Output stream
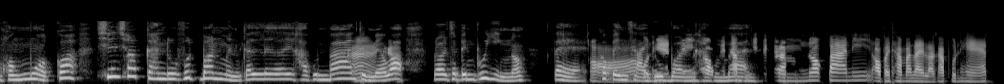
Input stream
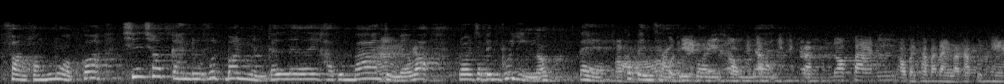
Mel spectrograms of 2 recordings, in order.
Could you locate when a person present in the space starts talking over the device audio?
none

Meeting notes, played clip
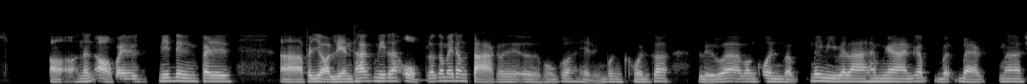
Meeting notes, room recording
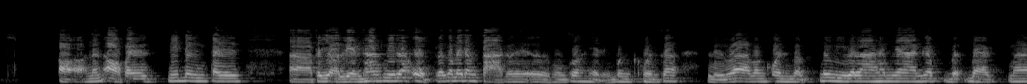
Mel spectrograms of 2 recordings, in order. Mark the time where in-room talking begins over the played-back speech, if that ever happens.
none

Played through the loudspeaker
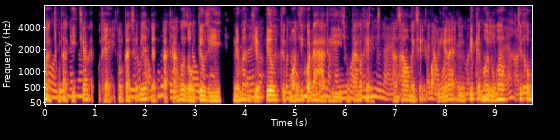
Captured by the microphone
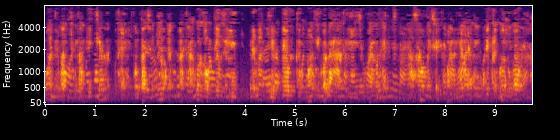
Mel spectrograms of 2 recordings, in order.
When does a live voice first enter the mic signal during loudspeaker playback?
none

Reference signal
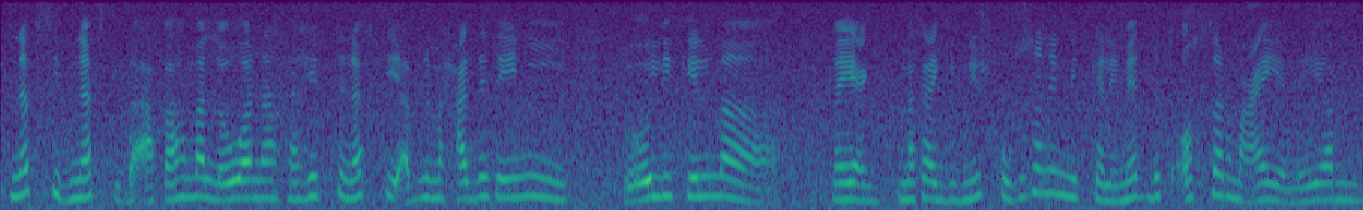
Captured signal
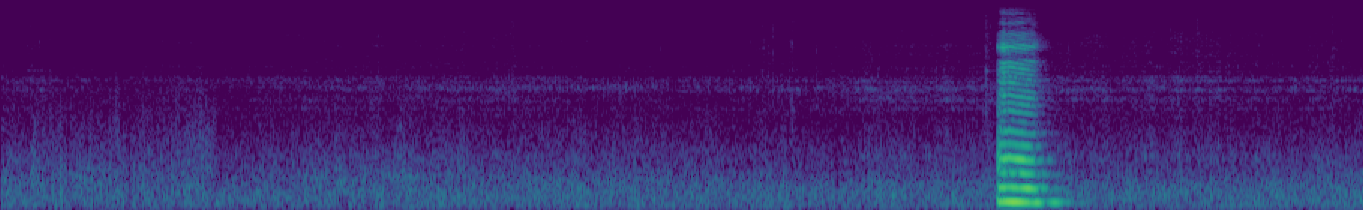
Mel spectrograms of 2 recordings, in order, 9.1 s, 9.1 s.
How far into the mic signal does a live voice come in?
6.6 s

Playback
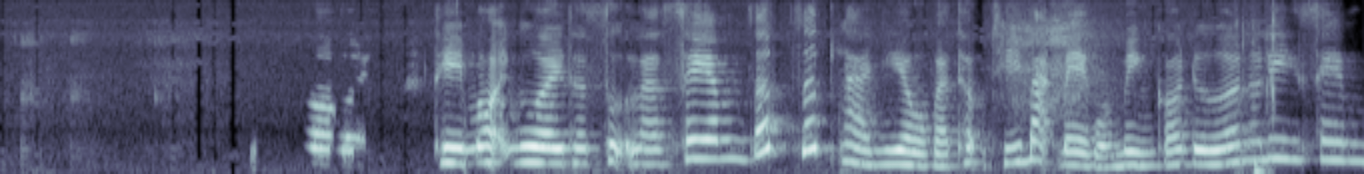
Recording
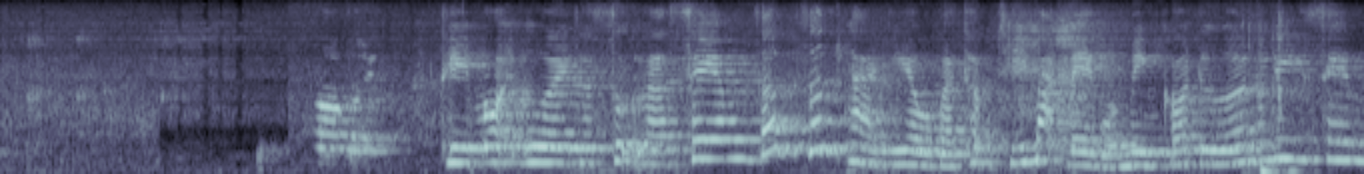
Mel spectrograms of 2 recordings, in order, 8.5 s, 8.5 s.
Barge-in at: none

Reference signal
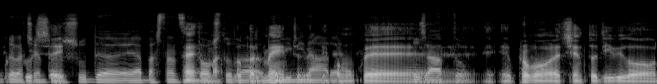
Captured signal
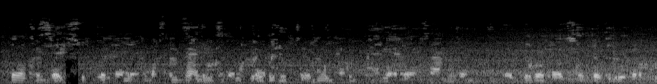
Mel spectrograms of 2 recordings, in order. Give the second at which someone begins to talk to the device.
none

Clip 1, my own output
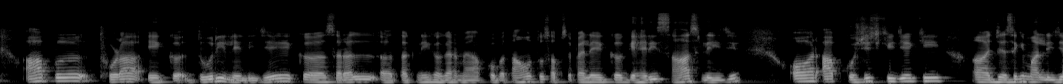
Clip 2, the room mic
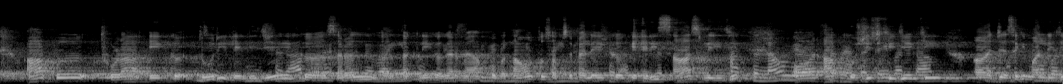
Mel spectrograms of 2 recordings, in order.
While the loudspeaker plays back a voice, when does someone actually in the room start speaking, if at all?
2.0 s

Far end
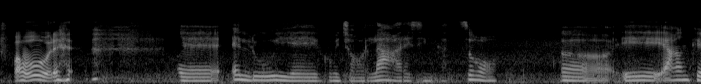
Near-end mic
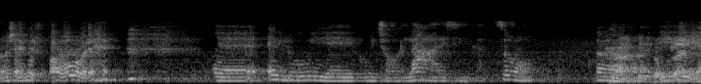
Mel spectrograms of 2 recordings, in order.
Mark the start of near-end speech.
6.0 s

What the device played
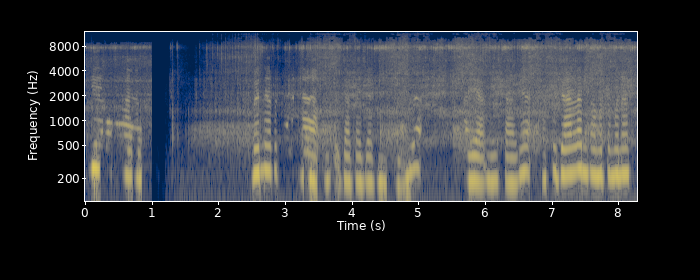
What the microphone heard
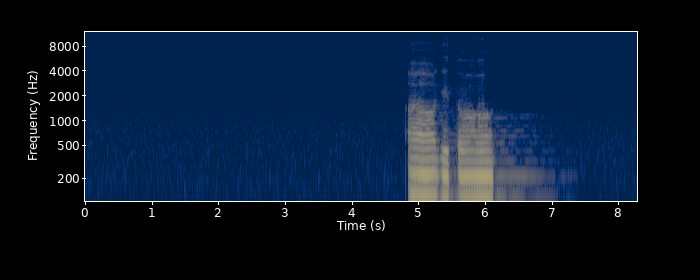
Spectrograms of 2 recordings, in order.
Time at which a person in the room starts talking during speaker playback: 4.8 s

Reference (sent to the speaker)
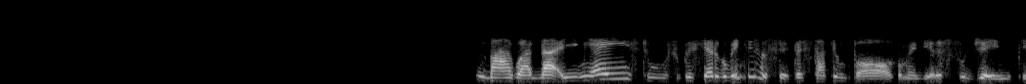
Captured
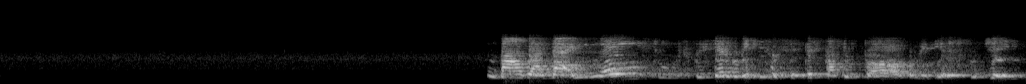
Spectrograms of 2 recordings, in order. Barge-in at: none

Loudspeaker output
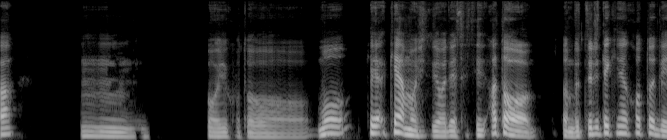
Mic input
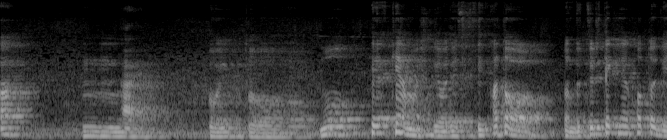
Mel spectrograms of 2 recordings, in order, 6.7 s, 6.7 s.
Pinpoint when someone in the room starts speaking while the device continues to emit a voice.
1.2 s

